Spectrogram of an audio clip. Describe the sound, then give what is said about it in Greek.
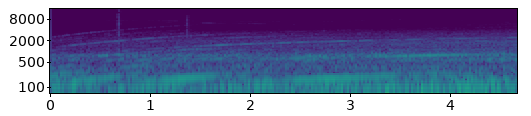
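A synthetic, rising whir of a Taycan electric sports car accelerating, with steady upward-gliding tones layered over a low rumble, continuous, no voices. “Αυτός ο ήχος λοιπόν, προφανώς η λογική ήταν να ενισχυθεί και να διατυπωθεί έτσι ώστε να εμείς να έχουμε την αίσθηση ότι επιταχύνουμε, γιατί είμαστε άνθρωποι και έχουμε και αυτιά.”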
